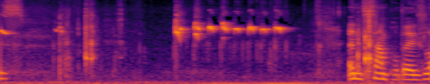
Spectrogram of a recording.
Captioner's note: twittering bird sounds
